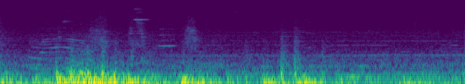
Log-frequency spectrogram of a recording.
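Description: Metra commuter train running, heard from inside the passenger car: a steady low rumble with a few sharp knocks.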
